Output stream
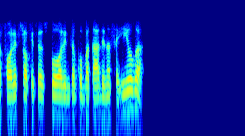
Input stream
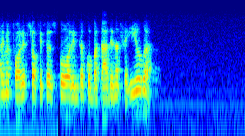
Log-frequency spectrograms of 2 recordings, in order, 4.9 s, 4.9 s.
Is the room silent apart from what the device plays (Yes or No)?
Yes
